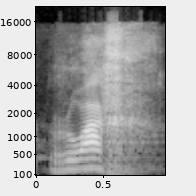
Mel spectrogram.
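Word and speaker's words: רוּחַ: exhaló Isaac el rach así como suena se pronuncia la c en hebreo como J ruaj se les halló y se traduce espíritu y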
